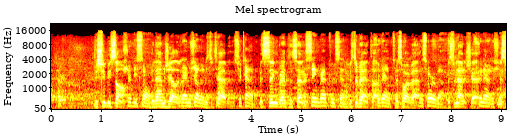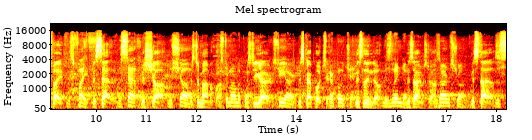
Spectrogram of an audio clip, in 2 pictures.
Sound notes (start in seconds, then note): none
